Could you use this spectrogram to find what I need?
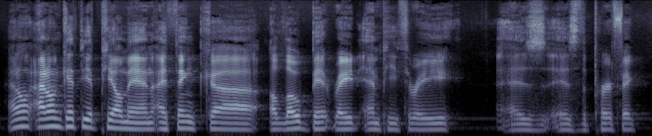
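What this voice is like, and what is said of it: Sarcastic tone. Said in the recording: “being sarcastic”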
